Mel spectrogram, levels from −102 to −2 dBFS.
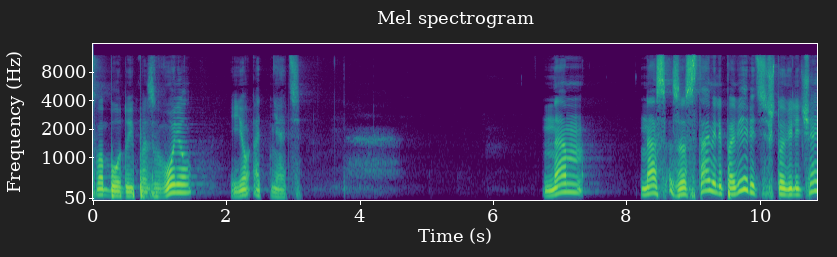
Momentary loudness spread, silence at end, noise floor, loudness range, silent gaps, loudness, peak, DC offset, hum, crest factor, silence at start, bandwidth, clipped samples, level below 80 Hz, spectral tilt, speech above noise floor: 15 LU; 0 s; -86 dBFS; 12 LU; none; -24 LUFS; -8 dBFS; under 0.1%; none; 18 dB; 0 s; 12.5 kHz; under 0.1%; -56 dBFS; -5 dB/octave; 63 dB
